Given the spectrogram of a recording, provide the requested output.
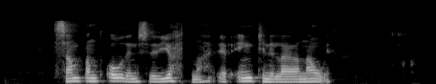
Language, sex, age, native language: Icelandic, male, 20-29, Icelandic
